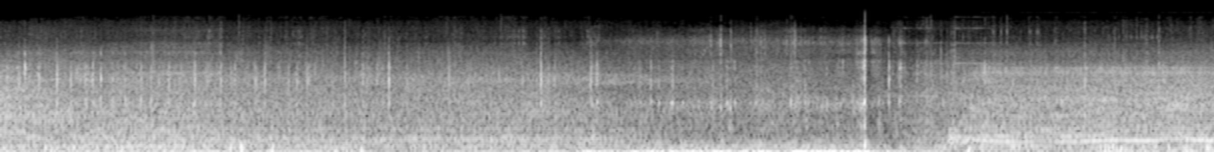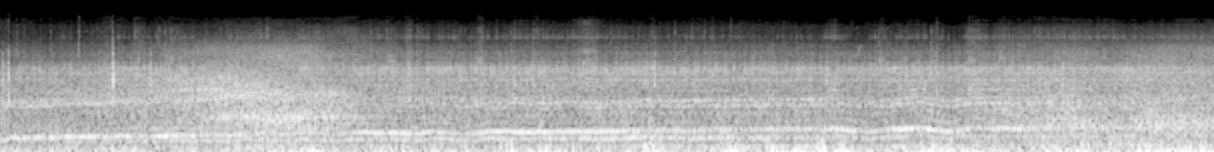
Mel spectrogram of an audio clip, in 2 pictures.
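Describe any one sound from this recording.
Bicycle tyres roll over a paved path.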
